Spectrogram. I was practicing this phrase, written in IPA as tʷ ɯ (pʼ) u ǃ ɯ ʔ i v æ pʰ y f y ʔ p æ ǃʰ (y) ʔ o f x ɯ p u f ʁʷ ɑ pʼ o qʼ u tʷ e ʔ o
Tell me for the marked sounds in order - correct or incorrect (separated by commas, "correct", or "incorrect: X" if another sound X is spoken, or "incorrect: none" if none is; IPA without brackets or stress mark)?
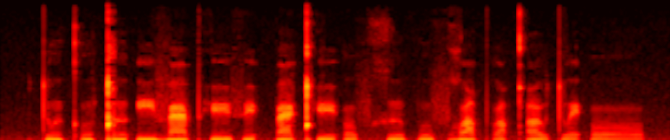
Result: incorrect: kʼ, correct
